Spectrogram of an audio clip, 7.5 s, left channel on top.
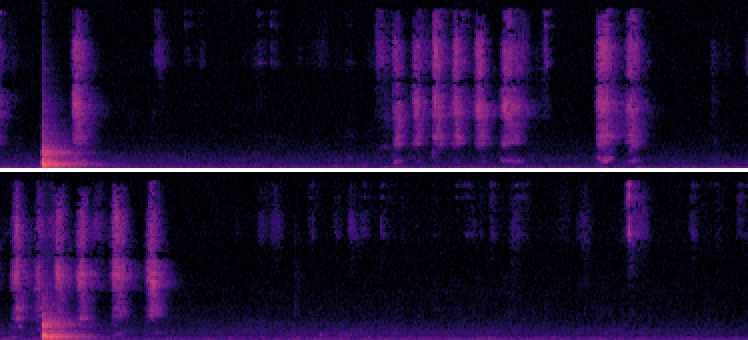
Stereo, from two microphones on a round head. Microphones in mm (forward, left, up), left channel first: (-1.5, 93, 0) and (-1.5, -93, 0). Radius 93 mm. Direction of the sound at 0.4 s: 55° left (ahead or behind).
